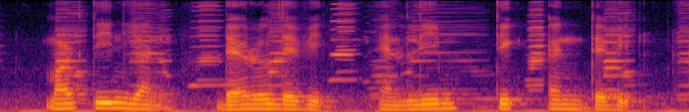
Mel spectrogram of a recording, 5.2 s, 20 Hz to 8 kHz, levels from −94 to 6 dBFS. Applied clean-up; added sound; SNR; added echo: none; Harmonica; 14 dB; none.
